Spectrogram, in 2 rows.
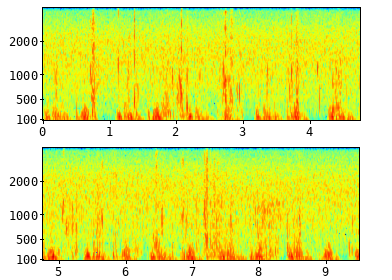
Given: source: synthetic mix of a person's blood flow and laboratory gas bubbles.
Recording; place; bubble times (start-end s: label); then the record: Doppler ultrasound of blood flow; precordium
0.68-0.84 s: bubbles
1.08-1.16 s: bubbles
1.25-1.47 s: bubbles
1.67-2.21 s: bubbles
2.58-3.02 s: bubbles
3.65-3.94 s: bubbles
4.08-4.18 s: bubbles
4.29-4.49 s: bubbles
4.96-5.29 s: bubbles
5.39-5.46 s: bubbles
5.53-5.67 s: bubbles
5.76-5.90 s: bubbles
5.99-6.26 s: bubbles
6.37-6.50 s: bubbles
6.67-6.72 s: bubbles
6.82-6.96 s: bubbles
7.12-7.66 s: bubbles
7.84-8.35 s: bubbles
8.39-8.67 s: bubbles
9.31-9.51 s: bubbles
From the record:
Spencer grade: 3 (all of the cardiac periods contain showers or single bubble signals, but not dominating or overriding the cardiac motion signals); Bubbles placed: anywhere in the cardiac cycle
